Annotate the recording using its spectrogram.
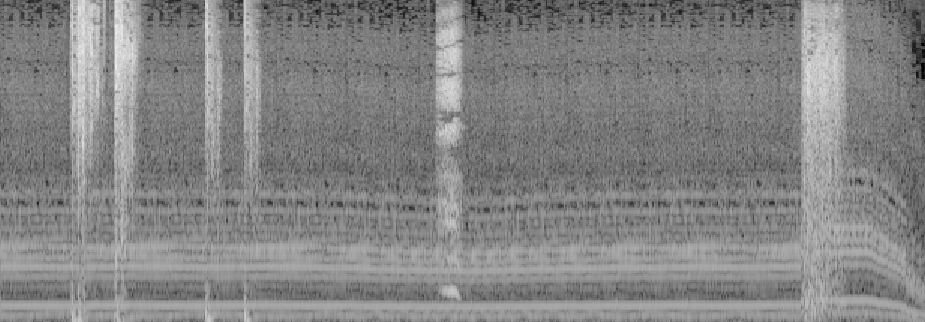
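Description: A car crashes and thuds against something.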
